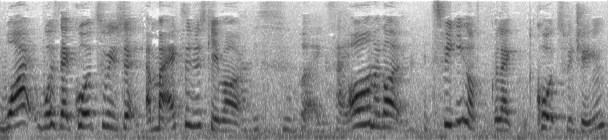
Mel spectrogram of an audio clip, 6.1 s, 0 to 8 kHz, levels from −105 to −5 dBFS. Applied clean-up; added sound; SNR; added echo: none; none; none; none.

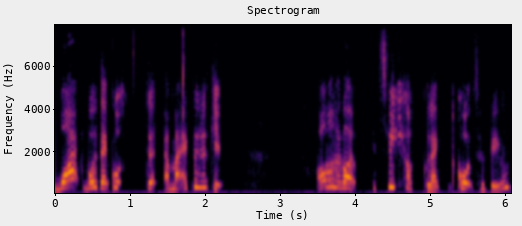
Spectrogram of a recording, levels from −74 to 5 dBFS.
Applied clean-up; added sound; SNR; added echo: neural diffusion model UNIVERSE++.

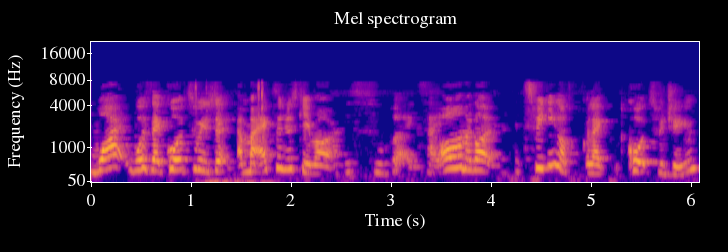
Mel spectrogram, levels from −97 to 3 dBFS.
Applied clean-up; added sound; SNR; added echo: classical method Wiener filter.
